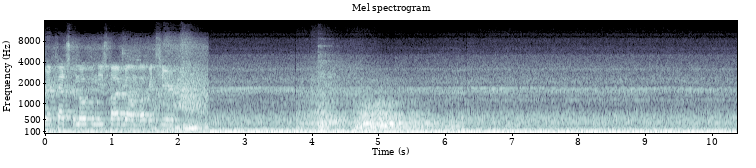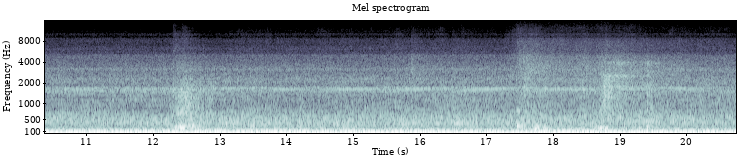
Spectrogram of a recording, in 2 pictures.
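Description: A machine hums steadily nearby.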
